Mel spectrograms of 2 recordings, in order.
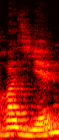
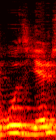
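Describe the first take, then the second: First: The first vowel sounds like 'ah'. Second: The first vowel sounds like 'oh'. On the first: This is the form the speaker habitually uses. "Moi c'est vrai que je dis toujours Raziel" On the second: This is the form the text prescribes. "prononcer Rosiel"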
